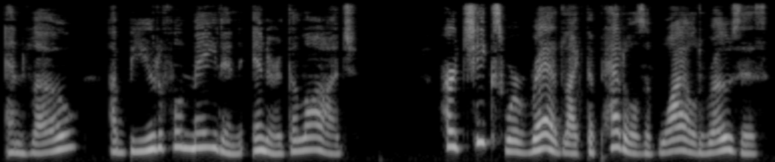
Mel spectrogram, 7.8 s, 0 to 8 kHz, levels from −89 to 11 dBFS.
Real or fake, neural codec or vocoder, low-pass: real; none; 7.2 kHz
